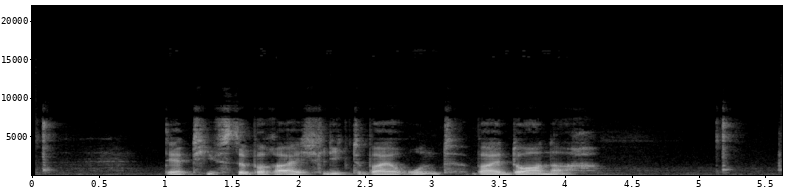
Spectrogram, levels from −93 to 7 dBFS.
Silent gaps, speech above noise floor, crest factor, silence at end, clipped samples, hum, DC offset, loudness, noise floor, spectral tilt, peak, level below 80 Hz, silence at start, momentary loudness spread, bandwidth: none; 40 dB; 20 dB; 0.4 s; under 0.1%; none; under 0.1%; -23 LUFS; -63 dBFS; -7 dB/octave; -6 dBFS; -48 dBFS; 0.1 s; 25 LU; 7.8 kHz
